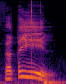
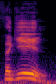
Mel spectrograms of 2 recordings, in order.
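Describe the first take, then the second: First: It is said in formal standard Arabic. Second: It is said in a Gulf Arabic accent. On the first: "This is the bookish Arabic" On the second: "आम तौर पे अरब खलीजी ममालिक में कहते हैं थगील"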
